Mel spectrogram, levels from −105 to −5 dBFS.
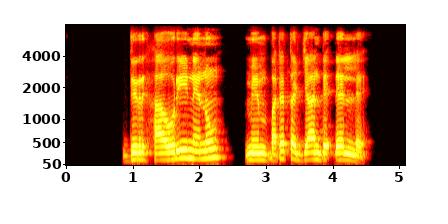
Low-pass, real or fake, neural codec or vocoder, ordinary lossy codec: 7.2 kHz; real; none; Opus, 32 kbps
